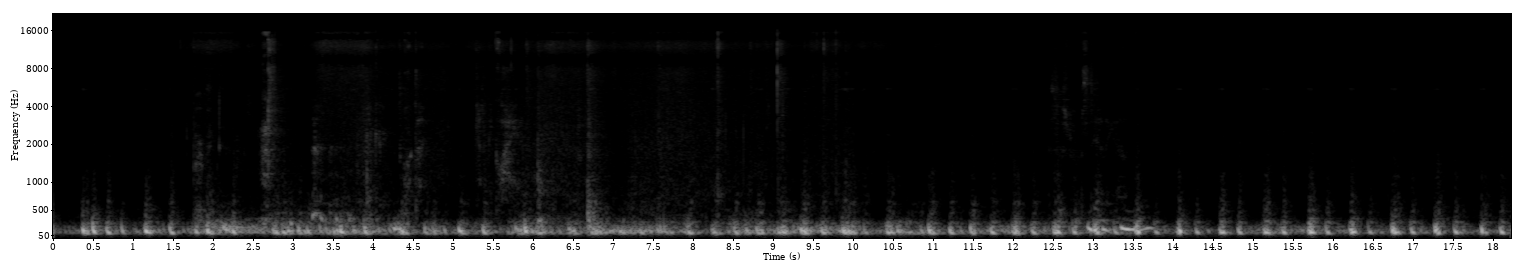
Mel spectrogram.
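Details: Self-recorded heartbeat through a Littmann CORE stethoscope after 10 squats. Steady, low-thumping normal heart sounds, roughly 110 a minute, with handling rustle.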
